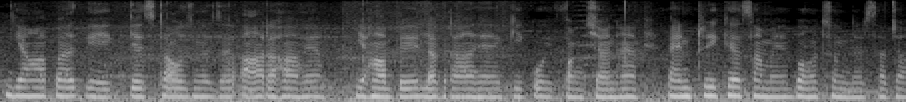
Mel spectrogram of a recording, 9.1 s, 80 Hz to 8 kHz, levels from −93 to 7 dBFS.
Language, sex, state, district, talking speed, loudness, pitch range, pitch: Hindi, female, Uttar Pradesh, Muzaffarnagar, 160 wpm, -24 LUFS, 185-200 Hz, 190 Hz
